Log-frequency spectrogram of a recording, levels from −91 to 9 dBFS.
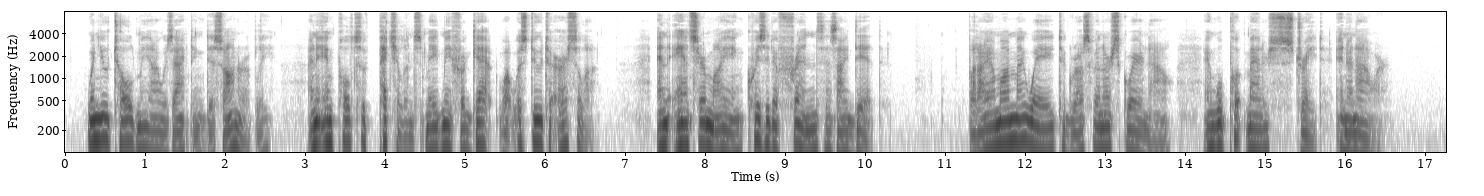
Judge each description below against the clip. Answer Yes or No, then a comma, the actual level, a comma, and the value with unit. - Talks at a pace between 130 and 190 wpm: Yes, average, 160 wpm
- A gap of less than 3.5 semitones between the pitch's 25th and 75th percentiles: No, average, 5.0 semitones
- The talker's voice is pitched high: No, low, 105 Hz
